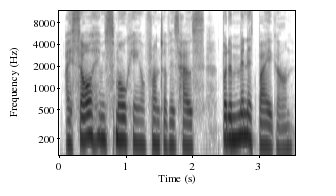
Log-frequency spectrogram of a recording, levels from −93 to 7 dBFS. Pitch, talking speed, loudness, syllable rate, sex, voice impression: 180 Hz, 235 wpm, -18 LUFS, 5.8 syllables/s, female, very feminine, slightly adult-like, slightly thin, tensed, slightly weak, slightly bright, slightly soft, clear, fluent, cute, intellectual, slightly refreshing, sincere, very calm, friendly, very reassuring, unique, very elegant, wild, sweet, lively, kind, slightly modest, slightly light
